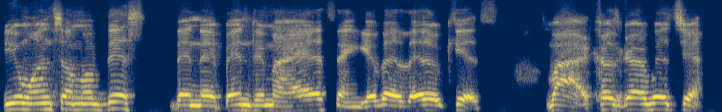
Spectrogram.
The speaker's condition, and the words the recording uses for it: Ataxia. And we were also talking about how, you know, obviously your speech is affected and how sometimes that can be a bit tricky.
